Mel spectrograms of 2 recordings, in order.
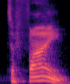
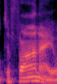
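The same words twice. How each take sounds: First: Tafane said tuh-FAYN; two-syllable variant. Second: Tafane said tuh-FAH-nay; three-syllable variant. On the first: Some people say Tafane. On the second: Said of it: "I say Tafane". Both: Shown as a demonstration.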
